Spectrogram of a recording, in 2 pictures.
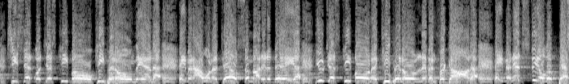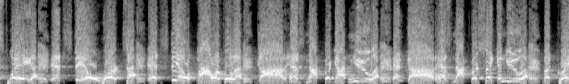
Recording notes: This message is broadcast live from First Pentecostal Church in Silsbee Texas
